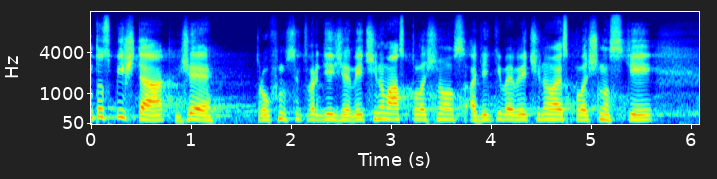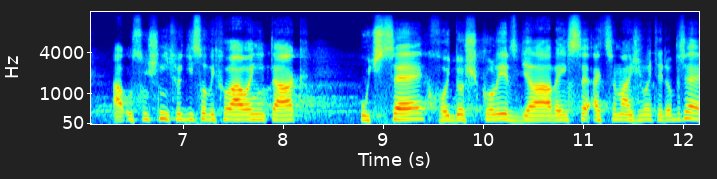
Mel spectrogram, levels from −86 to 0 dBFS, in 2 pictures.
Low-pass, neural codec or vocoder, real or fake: 14.4 kHz; autoencoder, 48 kHz, 32 numbers a frame, DAC-VAE, trained on Japanese speech; fake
